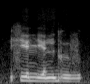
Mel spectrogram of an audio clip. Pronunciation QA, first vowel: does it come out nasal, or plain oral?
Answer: oral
